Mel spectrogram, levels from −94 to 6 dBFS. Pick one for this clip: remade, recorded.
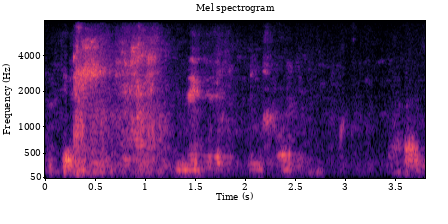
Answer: recorded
